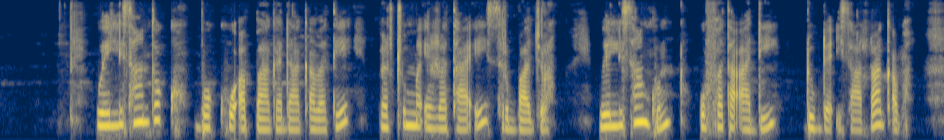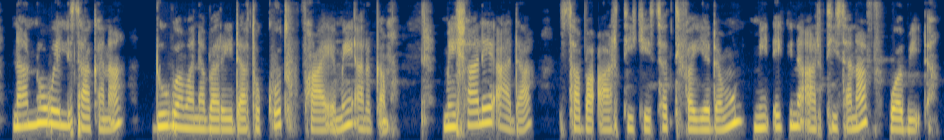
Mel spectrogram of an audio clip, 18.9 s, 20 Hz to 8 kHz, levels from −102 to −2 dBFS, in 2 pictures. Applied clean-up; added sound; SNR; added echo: none; none; none; none.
